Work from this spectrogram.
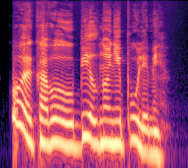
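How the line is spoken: Grim reply, old warrior. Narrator (Russian): мрачно ответствовал одноглазый воин

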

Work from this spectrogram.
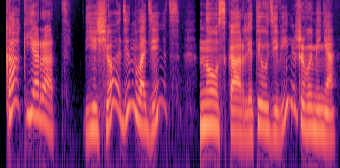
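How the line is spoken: Laughing. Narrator (Russian): Рассмеялся он

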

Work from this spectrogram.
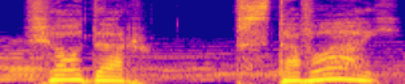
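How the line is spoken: Agitated old man muttering. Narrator (Russian): Взволнованно забормотал старик

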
